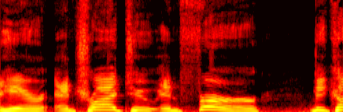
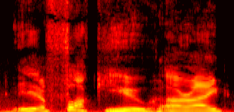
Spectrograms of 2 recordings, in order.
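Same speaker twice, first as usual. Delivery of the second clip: ordinary talk, nothing marked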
